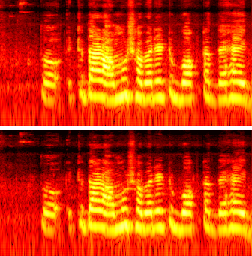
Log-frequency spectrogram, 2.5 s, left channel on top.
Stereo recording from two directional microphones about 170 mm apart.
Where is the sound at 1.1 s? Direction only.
20° left (ahead or behind).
